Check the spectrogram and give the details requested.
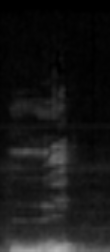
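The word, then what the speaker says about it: หู: So high class initial consonant and live syllable gives a rising tone. So hoo. So it starts off normally and then rises.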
